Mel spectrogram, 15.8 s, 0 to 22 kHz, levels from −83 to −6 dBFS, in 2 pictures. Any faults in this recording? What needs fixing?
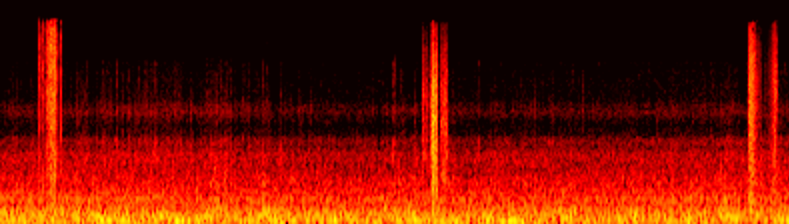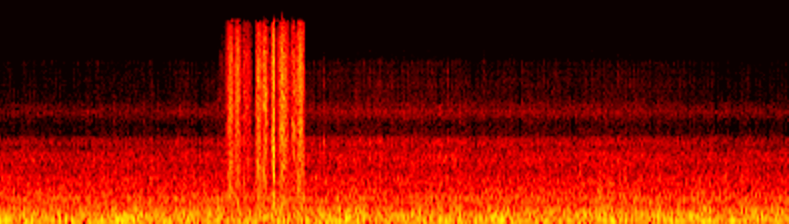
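Cable scratch noise turns up four times: 0.39 to 0.61 s, 4.22 to 4.48 s, 7.48 to 7.77 s, and a longer patch from 10.07 to 10.93 s. It's a ragged rustle sitting a bit above the sound, and noticeably louder in the 4.2 s burst. The likely cause is a worn cable or connector being moved, so its contact flickers. Swap or reseat that lead and keep it still during takes.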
